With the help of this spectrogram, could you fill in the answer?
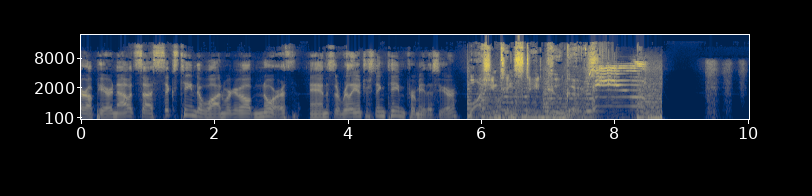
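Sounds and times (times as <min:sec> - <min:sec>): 
speech: 0:00.0 - 0:08.7
cat meowing: 0:07.5 - 0:08.8.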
